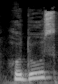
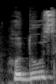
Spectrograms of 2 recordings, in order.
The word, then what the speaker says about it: حدوث: حدوث کی ہجے کر دیتے ہیں ہے دال واو اور سے کے نیچے زیر ہے حدوث ذاتی اور زمانی کی نفی کرنا.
